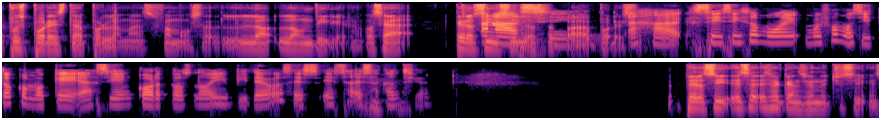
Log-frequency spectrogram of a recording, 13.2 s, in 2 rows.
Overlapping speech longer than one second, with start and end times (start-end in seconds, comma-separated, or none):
3.6-4.8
